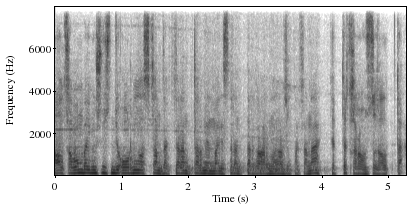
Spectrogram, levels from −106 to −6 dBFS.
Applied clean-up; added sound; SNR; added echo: neural mask model RNNoise.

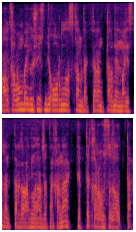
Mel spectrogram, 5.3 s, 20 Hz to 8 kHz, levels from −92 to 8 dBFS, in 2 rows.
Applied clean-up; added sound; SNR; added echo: neural mask model Resemble Enhance denoiser.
